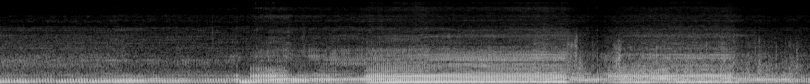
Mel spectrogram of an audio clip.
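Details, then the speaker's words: M3 scooter, 160cc setup (planned 199cc build), test ride: engine note rises and falls with throttle, rough clattery edge around 30-40 speed, quieter faster; owner suspects minor valve/internal clearance issue. "Tahimik naman siya pag medyo mabilis na eh. So siguro minor clearance lang to. Kasi pag siguro nilang problema ng M3, maingay siya kapag ka 30-40 takbuhan."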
